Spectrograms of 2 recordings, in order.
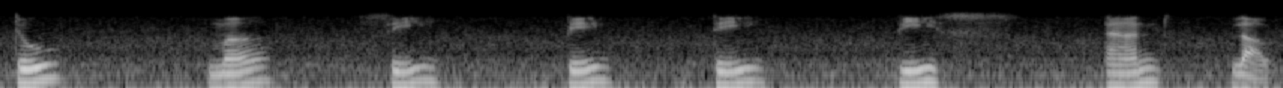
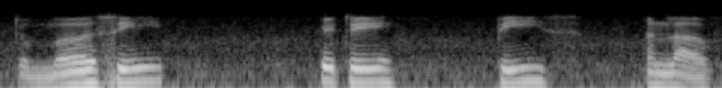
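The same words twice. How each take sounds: First: Slow, soft, each word set apart with pauses; counting syllables slowly. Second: "to" light, "mercy" slow with MER stressed; iambic stress. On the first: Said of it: "So let's count". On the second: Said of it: "mer is stressed". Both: Shown as a demonstration.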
